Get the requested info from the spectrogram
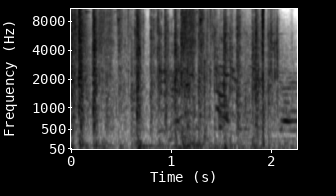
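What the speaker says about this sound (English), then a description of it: "we end up getting a gunfight" Rapid gunfire from a Call of Duty Warzone firefight on Fortune's Keep, a stream of sharp overlapping shots and bursts packed close together, fairly loud and continuous with game noise beneath.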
